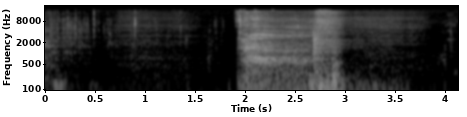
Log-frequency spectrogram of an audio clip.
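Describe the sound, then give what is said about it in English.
A heavy, breathy exhale blows straight into a microphone after a drink, one loud, rough, sigh-like rush of air about a second long, framed by near silence. “I just breathed so heavy into the mic.”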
